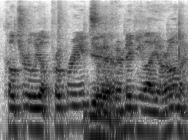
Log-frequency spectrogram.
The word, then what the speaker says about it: La Llorona: No, La Llorona. – Yeah. – La Llorona.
